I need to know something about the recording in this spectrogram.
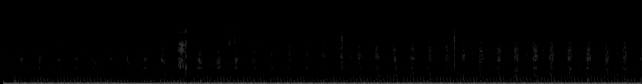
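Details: A pet dog pants after returning from a walk on 8 September 2017, lying flat in a frog-like pose. The breaths are quick, soft and even, about two per second, over a low steady background hum.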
